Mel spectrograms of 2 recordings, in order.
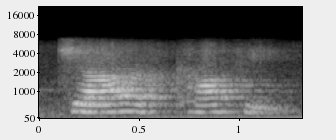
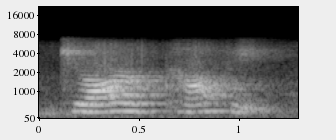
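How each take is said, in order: The two takes are said the same way.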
